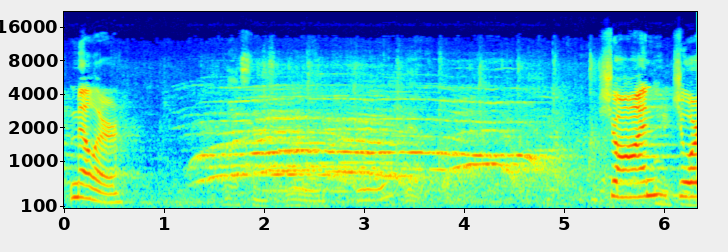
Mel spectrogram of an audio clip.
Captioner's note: applause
